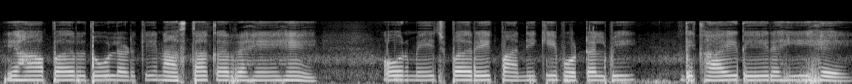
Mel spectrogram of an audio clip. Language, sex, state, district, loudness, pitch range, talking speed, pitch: Hindi, female, Rajasthan, Jaipur, -13 LUFS, 195-200 Hz, 140 wpm, 195 Hz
